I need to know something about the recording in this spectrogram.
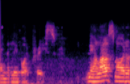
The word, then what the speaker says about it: Levite: Now, the Levite priests, Levite priests, I think I'm saying it right, Levite priests.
